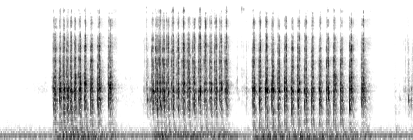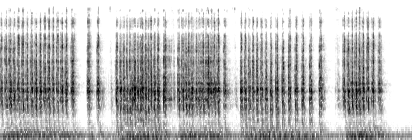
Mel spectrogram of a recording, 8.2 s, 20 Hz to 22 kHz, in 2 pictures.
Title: Traxxas 4-Tec 2.0 VXL grinding noise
